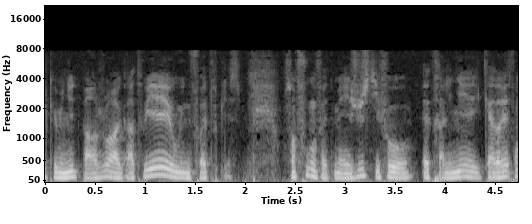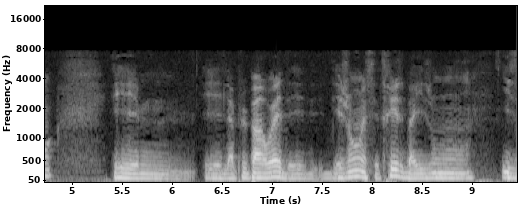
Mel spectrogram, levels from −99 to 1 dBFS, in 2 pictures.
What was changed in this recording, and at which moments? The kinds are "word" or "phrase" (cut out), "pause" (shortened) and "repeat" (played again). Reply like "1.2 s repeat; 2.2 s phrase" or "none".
3.7 s pause; 4.6 s phrase; 7.3 s word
